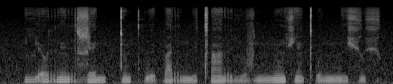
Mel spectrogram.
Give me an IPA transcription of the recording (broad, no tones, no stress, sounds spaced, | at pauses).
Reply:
ʎ ɛ̰ ʊ̯ r ĩ r ɮ e n tː ũ kʷʰ ḛ p a r m i tʼ ã r ʎ o v nː ũ ç ɛ̃ tʼ u n ɲ ɯ ç u ç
